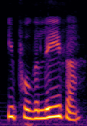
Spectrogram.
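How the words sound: The stress is on the word lever. It is the lever, not another control, that gets pulled. "means you don't pull the cord or the switch"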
